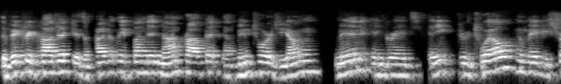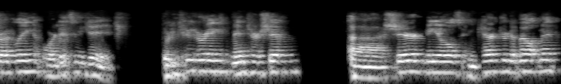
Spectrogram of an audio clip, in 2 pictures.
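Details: Adult man speaking; Normal speech.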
